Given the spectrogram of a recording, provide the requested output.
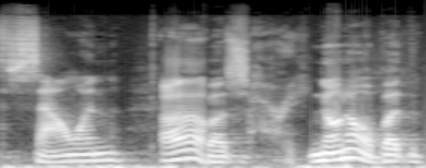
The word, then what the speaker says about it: Samhain: who don't know the company Samhain it's actually pronounced salen oh sorry no no but but now the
